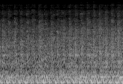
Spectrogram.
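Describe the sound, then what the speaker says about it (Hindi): A double-clutch tractor engine running steadily nearby, a loud low, even rumble with constant vibration throughout the short stretch. "यो डबल क्लिच है तो डबल क्लिच का ट्रैक्टर कर दे ऐसी आवाज"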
